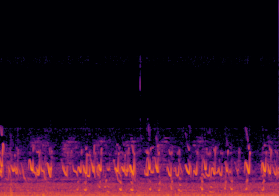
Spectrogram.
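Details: Grey francolin chicks raised in a breeding cage in breeding season, healthy and feeding. A flock utters rapid, high, slurred peeps, several each second and overlapping, over a low background hum.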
